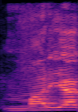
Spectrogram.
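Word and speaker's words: Mriya: इसको AN-225 मरिया भी कहते हैं, मारिया भी कहते हैं, मरिया भी कहते हैं। तो जो कुछ आपको आसान लगे, या MRIY, ये इसकी स्पेलिंग है।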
